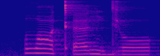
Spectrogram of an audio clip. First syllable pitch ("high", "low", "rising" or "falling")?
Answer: falling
